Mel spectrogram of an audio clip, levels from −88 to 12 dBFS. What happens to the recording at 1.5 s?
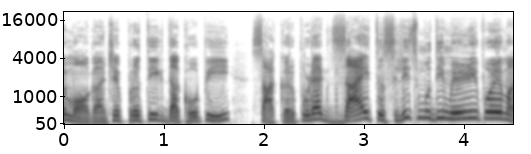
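Nothing goes wrong at 1.5 s; the speech carries on intact through that moment, with no dropout, click or other fault.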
